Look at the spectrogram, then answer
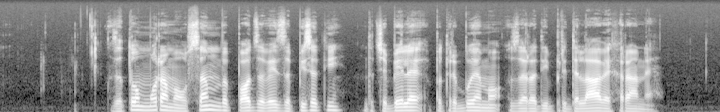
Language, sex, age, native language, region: Slovenian, male, 30-49, Slovenian, Central Slovenia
